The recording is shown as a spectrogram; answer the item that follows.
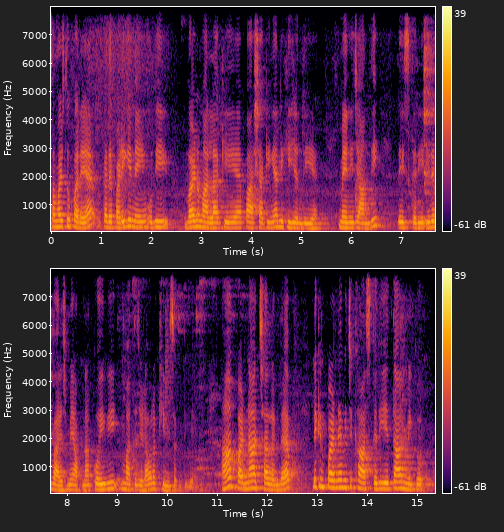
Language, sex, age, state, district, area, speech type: Dogri, female, 45-60, Jammu and Kashmir, Jammu, urban, spontaneous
